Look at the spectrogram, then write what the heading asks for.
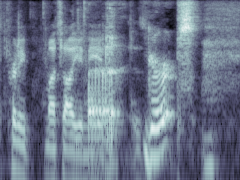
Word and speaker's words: GURPS: much all you know gurps yep like that yeah okay because it rhymes with in terms of Burke's I wasn't sure you'd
